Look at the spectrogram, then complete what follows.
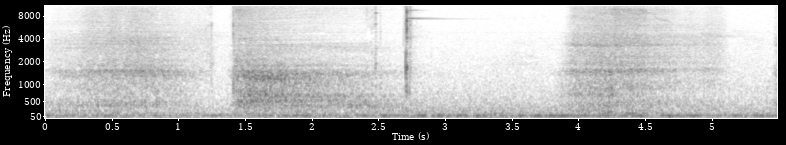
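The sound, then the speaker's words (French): A patient breathes deeply during a heart examination: long, airy inhales and exhales with one sharp click partway through, and no talk. “Respirez profondément.”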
